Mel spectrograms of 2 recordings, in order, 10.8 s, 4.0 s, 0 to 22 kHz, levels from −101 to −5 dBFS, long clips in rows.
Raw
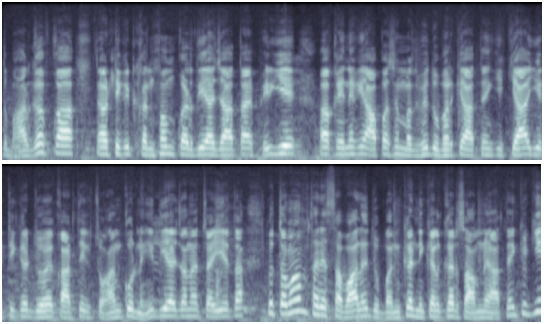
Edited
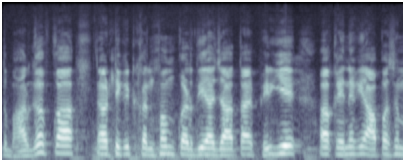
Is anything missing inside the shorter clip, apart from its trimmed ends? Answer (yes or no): no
